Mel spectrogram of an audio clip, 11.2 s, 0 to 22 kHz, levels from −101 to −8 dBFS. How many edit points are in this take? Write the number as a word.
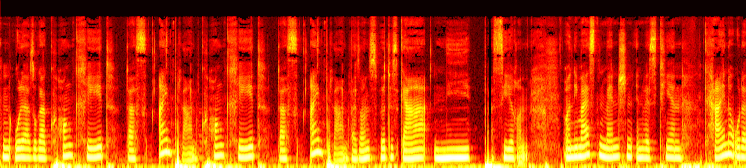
two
